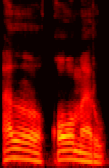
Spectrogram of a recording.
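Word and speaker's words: القمر: Berbeda dengan alif lam qamariyah kemarin pada pertemuan sebelumnya, lamnya terdengar jelas, al-qamaru, al.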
